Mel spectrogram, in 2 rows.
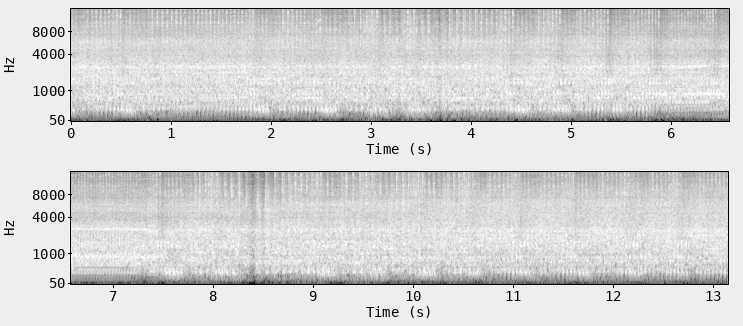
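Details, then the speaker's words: Kawasaki GPZ500S, carb vacuum port blocked with a screwdriver: uneven ragged stumbling idle with no steady beat; vapour seen, possibly unburnt fuel; owner suspects carburettor, doubts timing. Rough running, cause unconfirmed. "not happy I'm beginning to think careta I really am uh it's not timing convinced it's not timing"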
